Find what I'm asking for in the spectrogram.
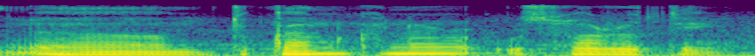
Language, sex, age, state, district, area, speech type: Assamese, male, 60+, Assam, Darrang, rural, spontaneous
